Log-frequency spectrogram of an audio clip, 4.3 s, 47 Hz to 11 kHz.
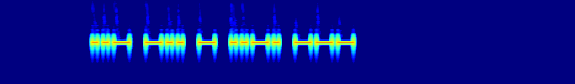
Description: Morse code, heard as a keyed tone, about 28 wpm, 700 Hz. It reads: UDTFO
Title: Code Groups - 5 Letters - 30wpm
